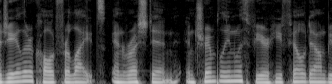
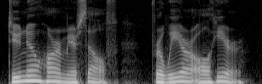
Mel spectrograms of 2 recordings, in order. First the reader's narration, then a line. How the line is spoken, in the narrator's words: Paul cried with a loud voice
